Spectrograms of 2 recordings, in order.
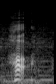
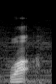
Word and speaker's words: は: Et si vous connaissez vos kana, vous remarquerez immédiatement que la particule s'écrit avec l'hiragana ha, mais se prononce bien wa. Cette particularité de prononciation ne concernera que la particule. Dans n'importe quel autre mot lexical, il se prononcera bien ha.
